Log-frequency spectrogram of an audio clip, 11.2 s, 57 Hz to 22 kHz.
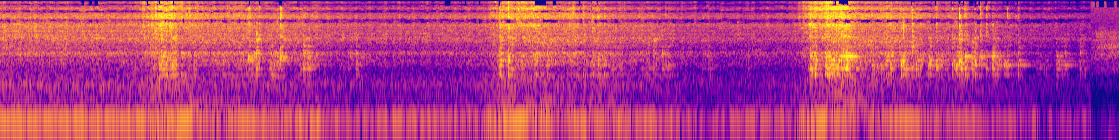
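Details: Holden HSV VS Clubsport V8 idling with three throttle blips, each bringing a brief metallic rattle from the exhaust; owner suspects a loose catalytic converter, one cat largely dead. Exhaust rattle.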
